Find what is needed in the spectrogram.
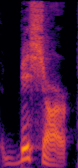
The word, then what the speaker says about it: Bisharp: And finally, Bisharp is actually pronounced Bisharp.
